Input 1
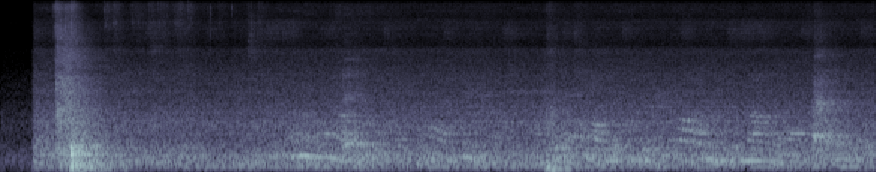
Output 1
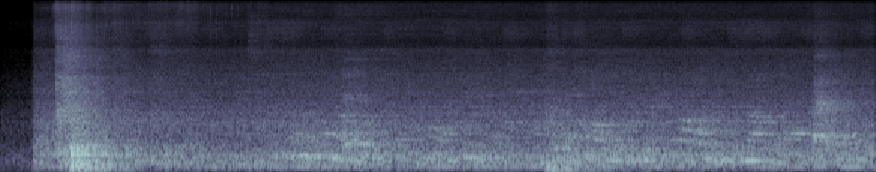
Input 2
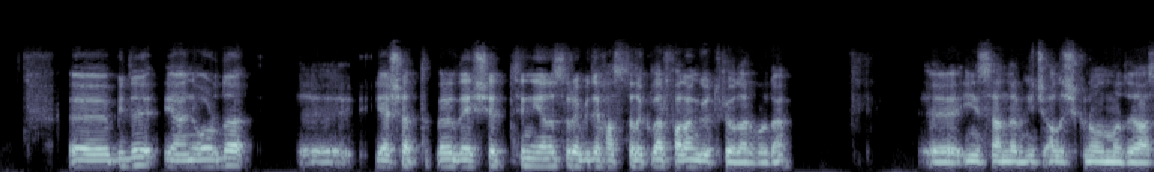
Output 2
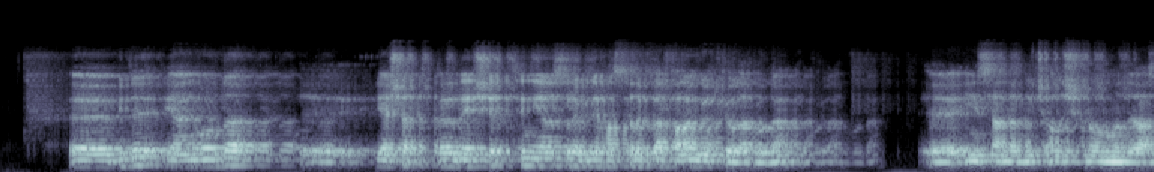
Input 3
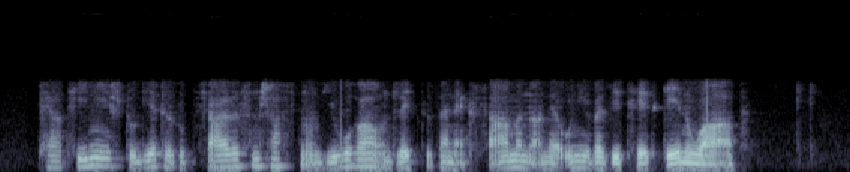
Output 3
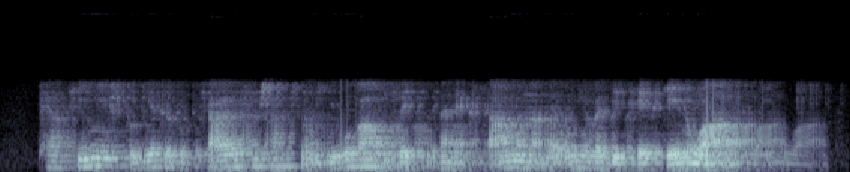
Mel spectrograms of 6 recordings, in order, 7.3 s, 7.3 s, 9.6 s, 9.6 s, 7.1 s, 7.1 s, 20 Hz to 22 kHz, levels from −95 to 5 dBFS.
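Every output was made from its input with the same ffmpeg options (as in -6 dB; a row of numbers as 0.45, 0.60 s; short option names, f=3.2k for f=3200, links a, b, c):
-af "aecho=1:1:50|130|258|462.8|790.5:0.631|0.398|0.251|0.158|0.1,volume=1.5dB"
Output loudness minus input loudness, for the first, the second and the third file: +4.0, +3.5, +3.5 LU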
